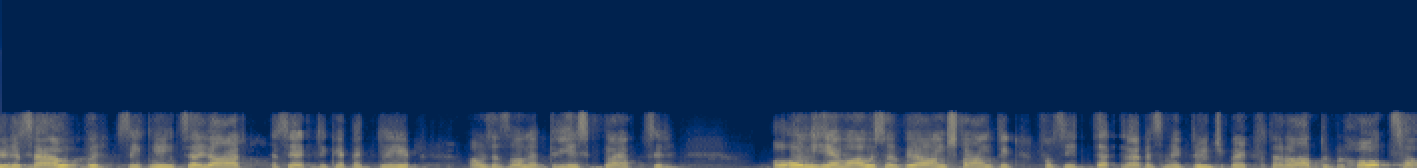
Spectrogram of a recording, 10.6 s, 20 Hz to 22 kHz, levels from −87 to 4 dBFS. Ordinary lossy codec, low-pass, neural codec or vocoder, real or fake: none; 7.2 kHz; codec, 16 kHz, 1 kbps, FreqCodec, smaller model; fake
